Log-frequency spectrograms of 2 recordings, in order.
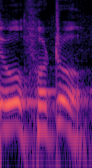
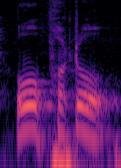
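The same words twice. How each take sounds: First: Laughing disbelief. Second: A hammed-up prayer to "photo", stretched "Oh" then "photo"; mock devotional cry. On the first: Real, not acted. Teacher asks the class through laughter, amused and doubting. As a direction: repeat "Oh, photo" through a laugh, incredulous. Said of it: "Do you say". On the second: Teacher mocks a devotee praying to a photo, lightly sing-song. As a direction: mimic a devotee sighing "Oh, photo" to a picture. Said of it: "we don't go to worship".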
